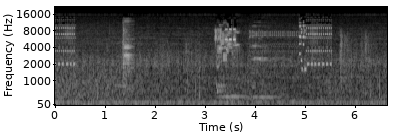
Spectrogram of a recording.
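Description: Short electronic chimes ring out.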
